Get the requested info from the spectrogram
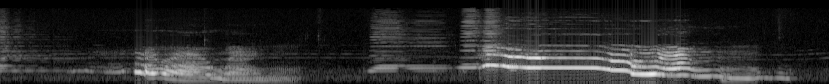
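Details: Pet Goldendoodle howling along to harmonica playing: wavering, sliding howls that drift downward in pitch, tangled with reedy harmonica chords, in two bursts separated by a short pause.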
